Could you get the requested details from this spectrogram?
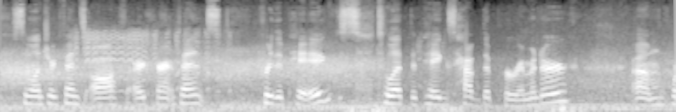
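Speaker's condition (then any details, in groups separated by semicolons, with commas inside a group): No condition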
